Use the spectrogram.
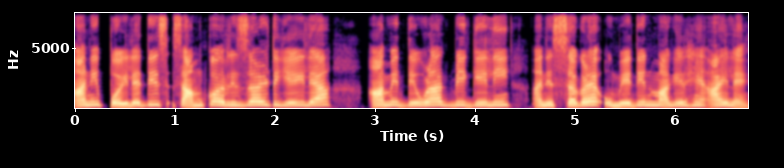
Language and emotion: Goan Konkani, neutral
